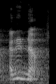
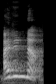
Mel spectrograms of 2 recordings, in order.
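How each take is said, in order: First: Said in the usual way. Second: "I didn't know" higher and louder, stress on "didn't"; emphatic. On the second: Shown as a demonstration. Reader stressing she never saw the twist coming, loud, "didn't" punched. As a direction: push "didn't" up hard and loud.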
